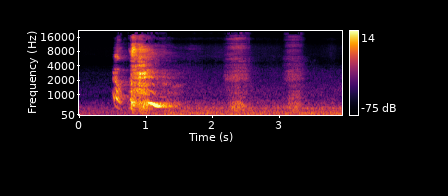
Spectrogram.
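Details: Sneeze: a quick in-breath, then one forceful explosive sneeze, followed by two faint breathy sounds in a quiet room.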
